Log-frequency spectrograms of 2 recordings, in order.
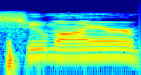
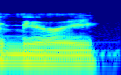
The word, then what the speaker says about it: Sumire: I always thought that was Sumire, but apparently it's pronounced Sumiri, according to the developers.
